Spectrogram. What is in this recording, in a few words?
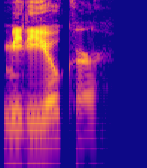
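"mediocre", American English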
